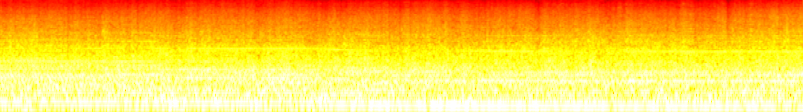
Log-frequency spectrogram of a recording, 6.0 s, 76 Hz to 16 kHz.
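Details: 2018 Chaparral boat, MerCruiser 4.5L 250hp V6, after replacing the top ignition coil over a breakdown under load and speed: a steady, strong drone at high revs, above 4,000 rpm, with no stumbles or dropouts; no more codes.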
